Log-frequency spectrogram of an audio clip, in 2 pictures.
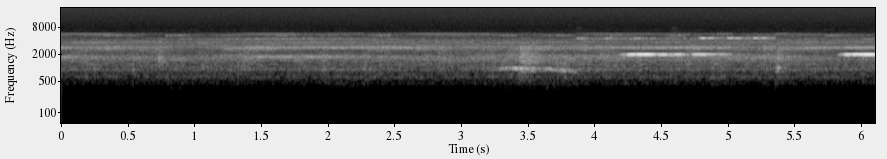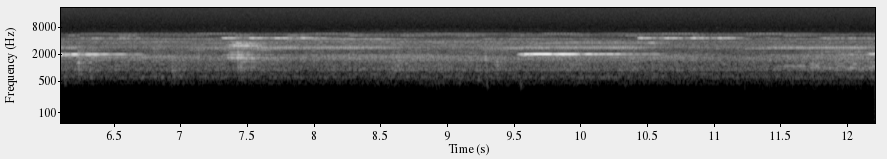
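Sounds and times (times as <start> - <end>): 
steady background drone: 0.0 - 12.1
Bartlett's tinamou whistling soft drawn-out notes: 3.3 - 5.1, 5.8 - 6.7, 9.6 - 10.6.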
